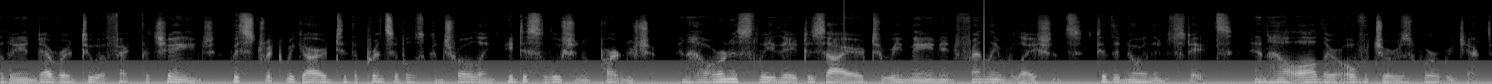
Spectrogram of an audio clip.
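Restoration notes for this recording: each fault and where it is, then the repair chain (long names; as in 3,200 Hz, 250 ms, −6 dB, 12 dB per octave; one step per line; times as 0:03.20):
mains buzz 50 Hz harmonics 22 −28 dBFS
0:08.44: click −11 dBFS
0:09.84: click −5 dBFS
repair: click removal
hum removal 50 Hz, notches 22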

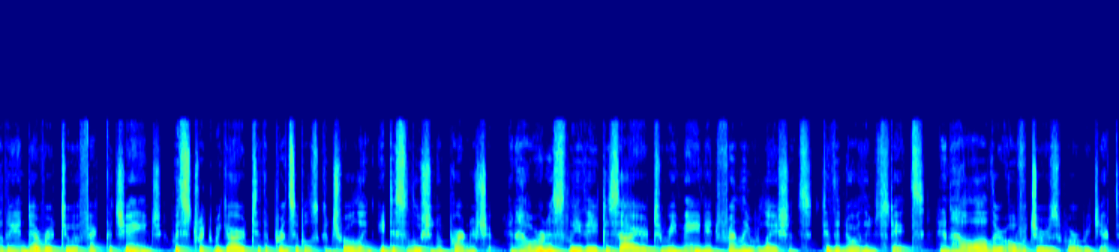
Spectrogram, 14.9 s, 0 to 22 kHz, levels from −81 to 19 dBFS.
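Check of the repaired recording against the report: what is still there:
none of them is left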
